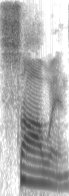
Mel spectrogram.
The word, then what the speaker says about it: Samhain: where we get the term Halloween, is from Samhain. It's called the Celtic, yeah, exactly, festival of like Samhain. Yeah, it's like too. It's spelled Samhain, but it's like, if you look at the pronunciation, it's called Samhain.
